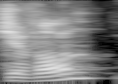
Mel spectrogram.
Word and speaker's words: Javon: It's pronounced Javon. Javon Andrews. Javon.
